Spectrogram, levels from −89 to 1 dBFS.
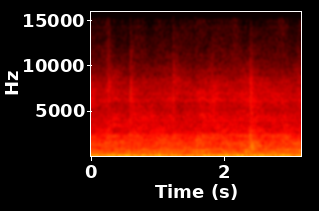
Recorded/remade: remade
